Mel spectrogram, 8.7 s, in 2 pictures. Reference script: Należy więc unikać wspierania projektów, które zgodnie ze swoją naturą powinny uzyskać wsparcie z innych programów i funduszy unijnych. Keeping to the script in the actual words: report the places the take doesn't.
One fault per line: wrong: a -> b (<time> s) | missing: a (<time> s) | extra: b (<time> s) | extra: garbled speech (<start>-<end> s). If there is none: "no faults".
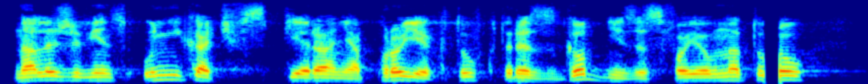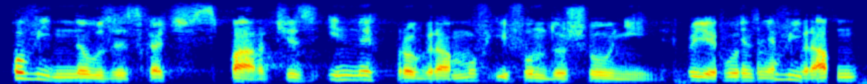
extra: garbled speech (7.8-8.6 s)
